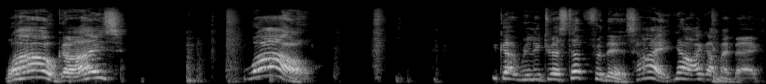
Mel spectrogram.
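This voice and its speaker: A woman's voice: on the high side, huge pitch swings, slow, long pauses, fairly bright tone, exaggerated voice. A woman playing an effusive arriving traveller in improvised theatre. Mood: delighted. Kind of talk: improvised acting.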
